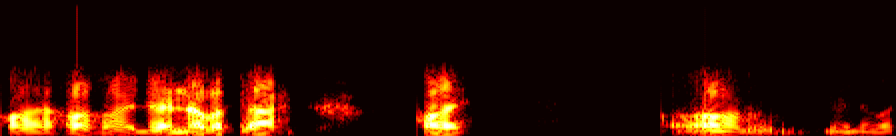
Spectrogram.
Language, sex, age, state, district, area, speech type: Assamese, male, 45-60, Assam, Dhemaji, rural, conversation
